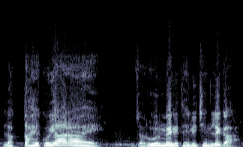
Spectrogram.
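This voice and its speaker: A man voicing a sly, greedy village shepherd in an animated moral story, in a theatrical manner. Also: sits high, moderate pace, soft background music, natural voice. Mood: scheming.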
